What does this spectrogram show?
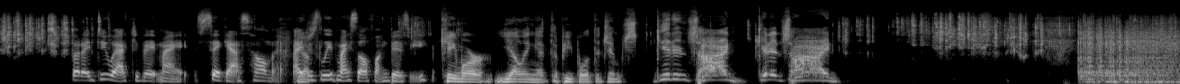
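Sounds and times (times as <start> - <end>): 
dice rattling and tumbling together: 0.0 - 0.8, 8.3 - 11.6
speech: 0.7 - 8.7.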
